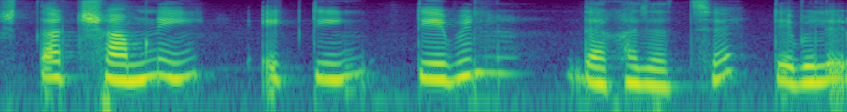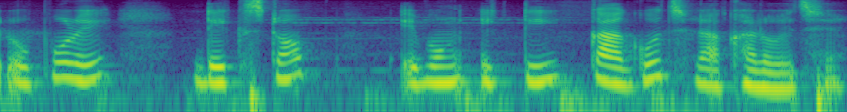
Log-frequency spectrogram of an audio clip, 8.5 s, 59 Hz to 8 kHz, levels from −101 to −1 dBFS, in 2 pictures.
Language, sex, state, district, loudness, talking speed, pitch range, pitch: Bengali, female, West Bengal, Malda, -18 LUFS, 115 wpm, 215-265 Hz, 235 Hz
